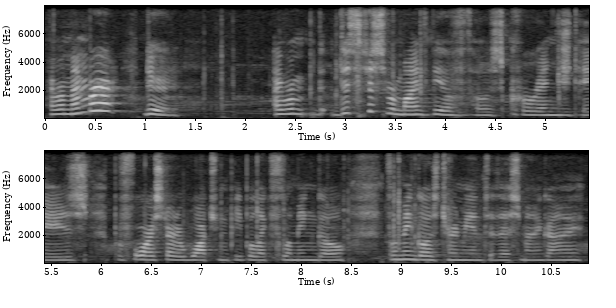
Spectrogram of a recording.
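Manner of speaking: usual speaking voice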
